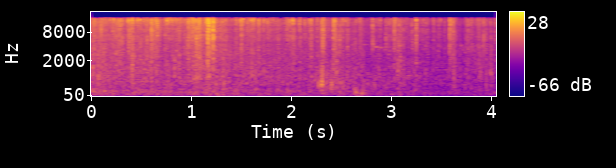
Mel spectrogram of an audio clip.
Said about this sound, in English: He keeps pigeons on a rather scruffy coop. He allowed me to join him as we went up onto the roof, and he let them out for their twice daily flight.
